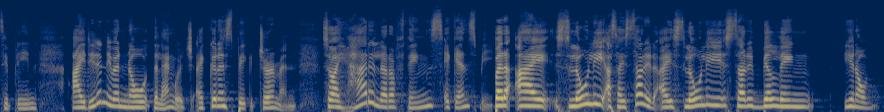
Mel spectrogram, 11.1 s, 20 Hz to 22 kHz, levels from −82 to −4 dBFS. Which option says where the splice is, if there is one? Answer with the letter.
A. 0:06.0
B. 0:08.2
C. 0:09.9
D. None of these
A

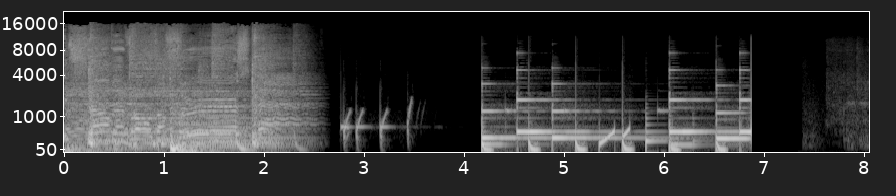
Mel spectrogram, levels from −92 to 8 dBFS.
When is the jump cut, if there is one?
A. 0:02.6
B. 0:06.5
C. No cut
A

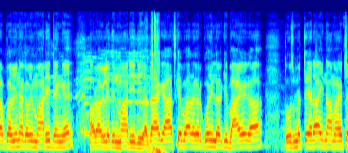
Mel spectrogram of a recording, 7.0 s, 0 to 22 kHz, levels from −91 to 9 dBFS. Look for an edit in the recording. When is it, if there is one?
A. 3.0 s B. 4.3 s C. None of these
A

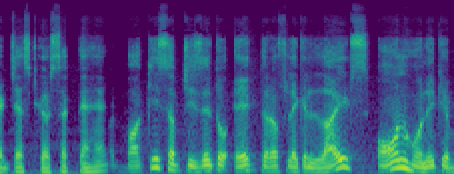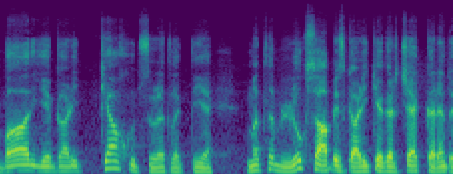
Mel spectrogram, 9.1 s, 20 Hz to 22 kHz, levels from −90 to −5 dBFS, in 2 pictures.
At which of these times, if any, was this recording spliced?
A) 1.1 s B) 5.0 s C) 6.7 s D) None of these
A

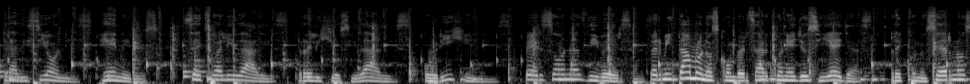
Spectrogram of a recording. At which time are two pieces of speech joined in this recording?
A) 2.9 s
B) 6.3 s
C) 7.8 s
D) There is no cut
B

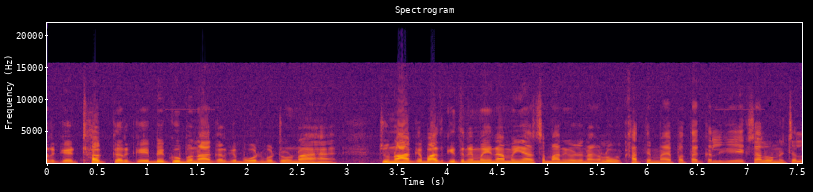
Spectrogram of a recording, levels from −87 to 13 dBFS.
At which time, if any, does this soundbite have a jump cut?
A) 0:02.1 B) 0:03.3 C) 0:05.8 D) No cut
D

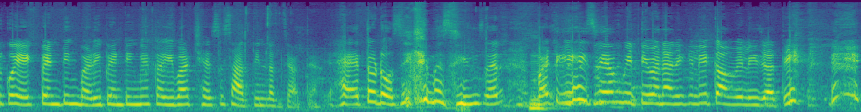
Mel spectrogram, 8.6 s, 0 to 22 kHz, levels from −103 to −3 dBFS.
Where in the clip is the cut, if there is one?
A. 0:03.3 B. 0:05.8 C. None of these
A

